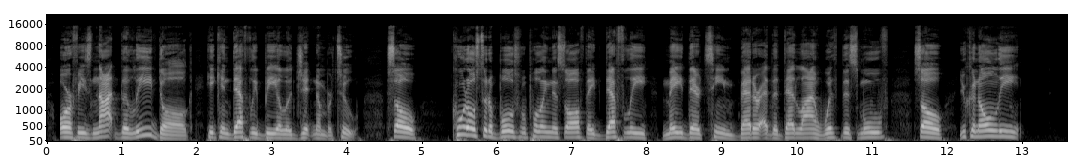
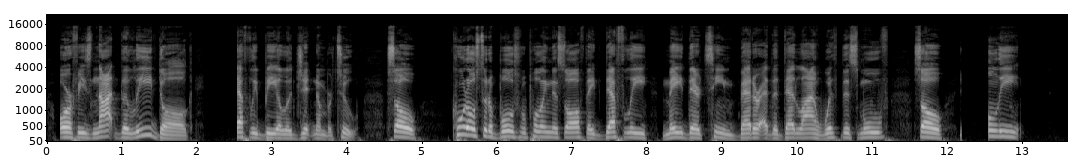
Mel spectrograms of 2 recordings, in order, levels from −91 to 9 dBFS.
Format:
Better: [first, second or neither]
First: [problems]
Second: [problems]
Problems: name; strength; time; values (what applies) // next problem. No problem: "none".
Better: first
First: none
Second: audio cutting out; at 2 s and at 12 s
